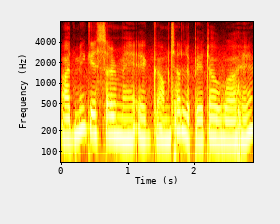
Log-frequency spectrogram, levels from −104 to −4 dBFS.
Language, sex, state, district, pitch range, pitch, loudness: Hindi, male, Arunachal Pradesh, Lower Dibang Valley, 150-175 Hz, 155 Hz, -14 LUFS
